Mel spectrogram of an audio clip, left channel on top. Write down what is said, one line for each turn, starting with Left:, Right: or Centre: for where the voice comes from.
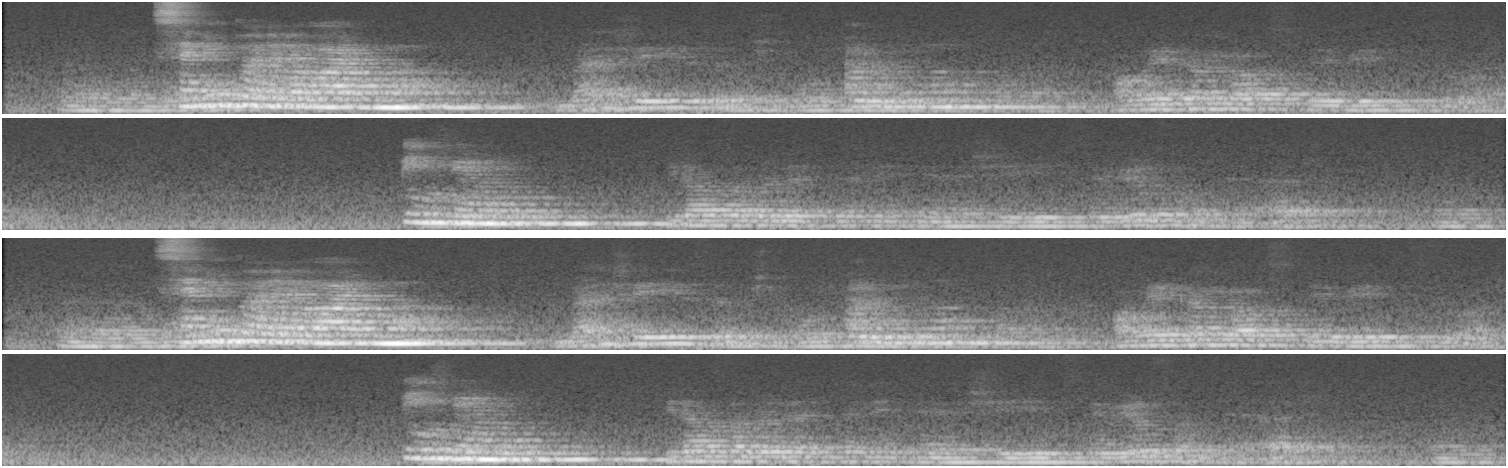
Right: Ee,
Left: Senin
Right: onun
Left: böyle var mı?
Right: ben şeyi izlemiştim, onu söyleyecektim
Left: aklımda?
Right: sana. American Gods diye bir dizi var.
Left: Bilmiyorum.
Right: İşte Biraz da böyle hani e, şeyi seviyorsan eğer e,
